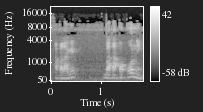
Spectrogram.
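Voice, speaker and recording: A man, a guest recounting events in relaxed casual chat, often agreeing. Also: medium pitch, normal speed, a little hiss or hum. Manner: relaxed, agreeing backchannels, retells dialogue. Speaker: guest storyteller. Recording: echoey room with music underneath.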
